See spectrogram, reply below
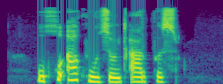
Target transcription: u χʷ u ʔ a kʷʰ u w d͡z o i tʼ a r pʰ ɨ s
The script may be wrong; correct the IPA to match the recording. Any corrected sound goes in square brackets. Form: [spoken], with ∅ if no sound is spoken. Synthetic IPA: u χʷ [ʊ] ʔ a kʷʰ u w d͡z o [j] tʼ a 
